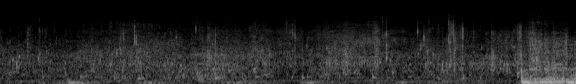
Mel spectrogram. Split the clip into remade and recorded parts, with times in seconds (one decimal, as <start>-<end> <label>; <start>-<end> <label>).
0.0-0.6 recorded; 0.6-1.3 remade; 1.3-2.0 recorded; 2.0-5.3 remade; 5.3-5.8 recorded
